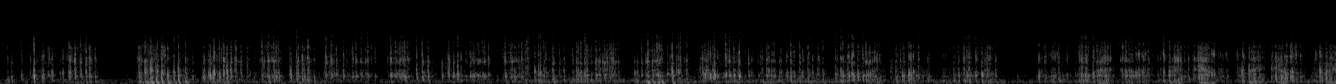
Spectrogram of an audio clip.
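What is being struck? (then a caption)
Ridged plastic water bottle. Fingernails scratch across the ribbed sides of a clear, ridged, hollow plastic water bottle that appears mostly empty. A dense, crackly rasping comes in uneven bursts with brief pauses, mostly mid-range with little high end, for about thirteen seconds.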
